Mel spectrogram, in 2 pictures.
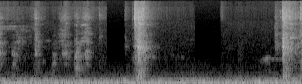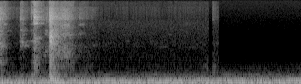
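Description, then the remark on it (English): A fat cat named Patches pushes a door open: a few short scraping bumps and knocks over a steady low rumble, with quiet gaps between them and no one talking. “And Patches is opening the door because he's fat and can do that.”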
